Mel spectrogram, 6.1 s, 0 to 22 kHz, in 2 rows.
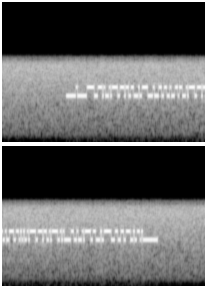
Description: TTY/TDD text telephone tones (45.45 baud Baudot), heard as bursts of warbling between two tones, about 400 Hz shift, 1600 Hz centre, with phone line noise. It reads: THE COUPLE ARE EXPECTING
